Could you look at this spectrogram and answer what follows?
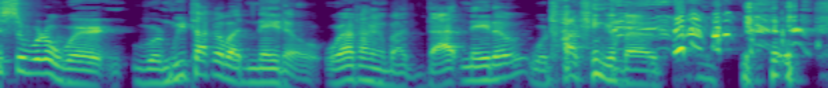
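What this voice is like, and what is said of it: Usual voice. Nothing is said of it.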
